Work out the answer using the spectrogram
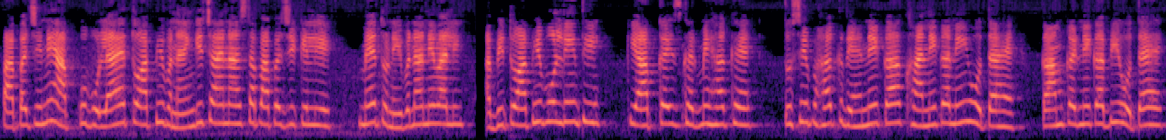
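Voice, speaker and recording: A woman voicing a vain young sister-in-law in an animated story, answering back with mockery. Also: very high-pitched, moderate pace. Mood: mocking. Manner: mocking, sharp-tongued. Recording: dull lo-fi recording.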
